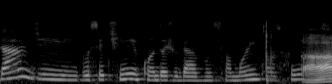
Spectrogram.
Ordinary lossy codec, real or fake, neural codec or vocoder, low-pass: none; fake; codec, 16 kHz, 4 kbps, X-Codec, HuBERT features, trained on general audio; none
